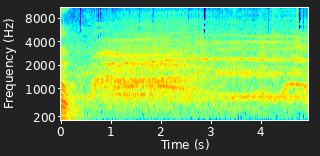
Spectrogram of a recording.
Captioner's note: attendees cheering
